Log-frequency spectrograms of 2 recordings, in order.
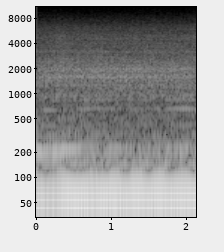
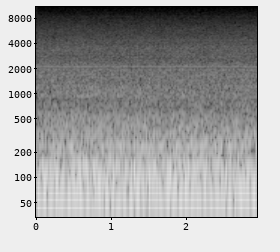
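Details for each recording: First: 1996-2000 Honda Civic LX D16Y7 with stored code, warming up: low uneven idle sagging and stumbling, rpm gauge bouncing as it nearly stalls then catches itself, worsening until it dies; caused by dirty idle air control valve. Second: 1996-2000 Honda Civic LX D16Y7 after cleaning the idle air control valve, heat on full while warming up; deep, even idle that drops down with no hunting or stumbling, whereas before it stumbled and stalled. Normal idle.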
